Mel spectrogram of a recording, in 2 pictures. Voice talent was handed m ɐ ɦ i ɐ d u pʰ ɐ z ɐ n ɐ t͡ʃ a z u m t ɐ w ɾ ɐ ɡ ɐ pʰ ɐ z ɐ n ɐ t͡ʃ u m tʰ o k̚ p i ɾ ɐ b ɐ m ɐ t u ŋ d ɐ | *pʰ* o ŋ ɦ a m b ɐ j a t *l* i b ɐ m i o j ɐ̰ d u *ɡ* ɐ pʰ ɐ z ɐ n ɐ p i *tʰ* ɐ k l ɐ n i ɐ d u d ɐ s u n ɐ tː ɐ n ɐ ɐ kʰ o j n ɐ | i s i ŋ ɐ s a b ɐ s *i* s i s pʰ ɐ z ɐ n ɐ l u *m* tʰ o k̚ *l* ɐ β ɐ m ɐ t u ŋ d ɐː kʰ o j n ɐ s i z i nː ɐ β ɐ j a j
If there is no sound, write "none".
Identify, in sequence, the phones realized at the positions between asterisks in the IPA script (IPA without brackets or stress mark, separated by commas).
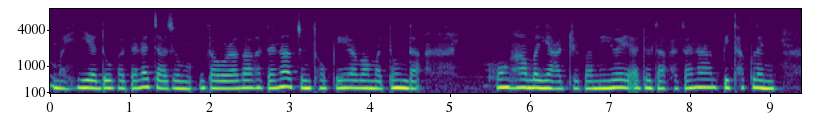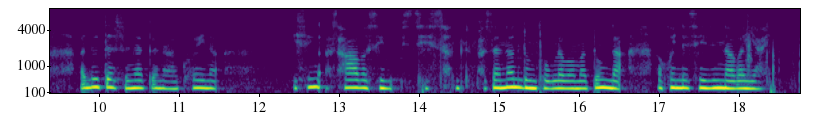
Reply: kʰ, ɾ, d, tʰ, i, m, l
